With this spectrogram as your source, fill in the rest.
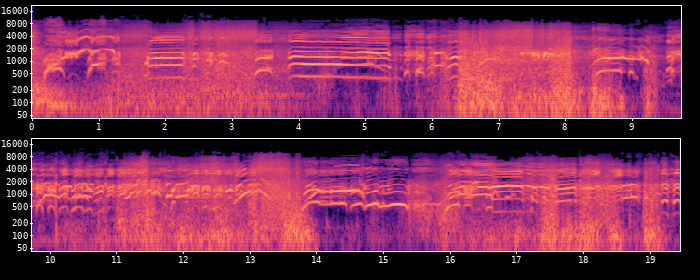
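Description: A young woman screams and laughs close to the microphone.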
